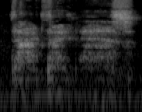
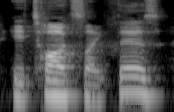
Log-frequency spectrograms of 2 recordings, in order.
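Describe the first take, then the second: First: It is said in the dog's creepy whisper-like voice. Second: It is said in his normal speaking voice.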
